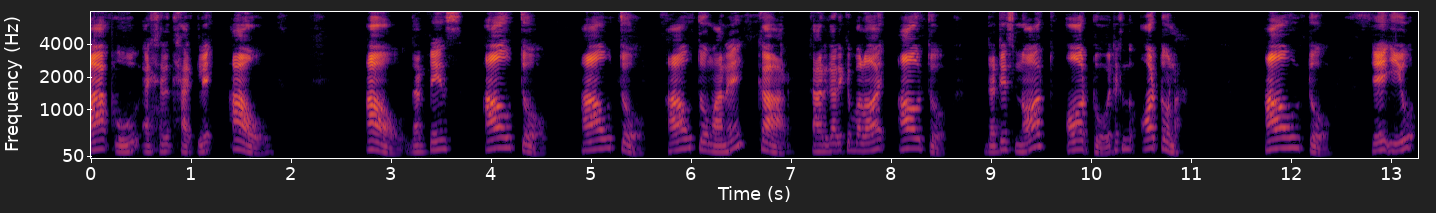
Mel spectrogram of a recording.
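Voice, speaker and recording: A man teaches a language lesson, with Bengali as his first language. His voice sits a little high and sounds bright and clear. He repeats each word slowly and patiently, mixing English into his explanations. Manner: patient, repeats words slowly, drills pronunciation; mixes English words into his talk. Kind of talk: classroom lesson.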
